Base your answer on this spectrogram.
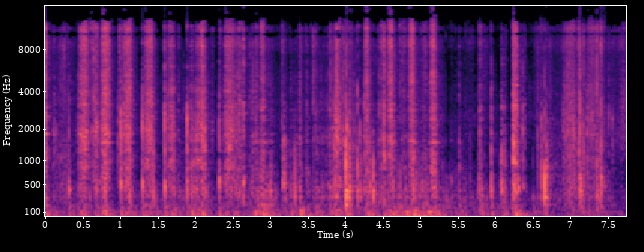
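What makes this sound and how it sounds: A gloved hand scrapes a flat solid chalk block with a metal putty knife, piling up dust. Repeated short, dry, rasping strokes run throughout, each a bright gritty scrape with little ring.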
